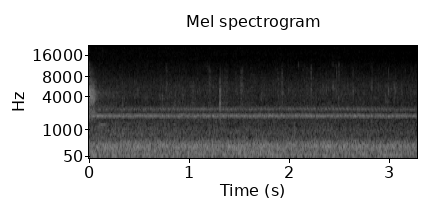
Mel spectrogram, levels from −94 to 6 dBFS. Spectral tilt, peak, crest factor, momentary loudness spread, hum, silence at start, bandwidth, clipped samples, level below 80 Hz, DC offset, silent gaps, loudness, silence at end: -4.5 dB/octave; -30 dBFS; 18 dB; 1 LU; none; 0 s; over 20 kHz; under 0.1%; -60 dBFS; under 0.1%; none; -48 LUFS; 0 s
